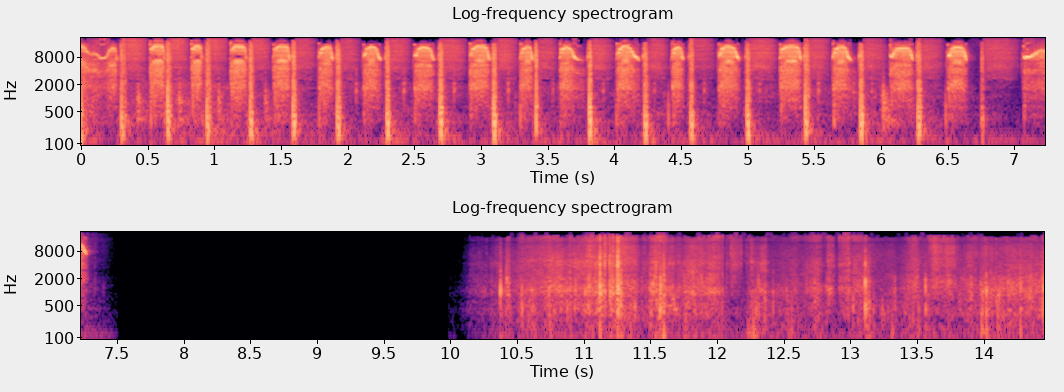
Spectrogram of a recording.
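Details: Manual sphygmomanometer blood pressure measurement sound effect: rapid rhythmic hand-bulb squeezes inflating the cuff, silence, then a faint hiss and ticking as air releases during deflation.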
